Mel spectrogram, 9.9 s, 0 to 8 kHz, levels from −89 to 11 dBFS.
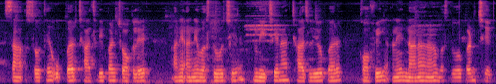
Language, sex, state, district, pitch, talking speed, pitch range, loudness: Gujarati, male, Gujarat, Valsad, 130 Hz, 115 wpm, 125-135 Hz, -18 LUFS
